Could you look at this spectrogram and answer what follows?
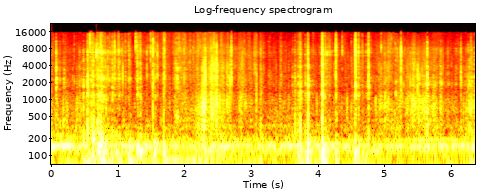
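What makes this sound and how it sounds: A metal blade scrapes curls off the edge of a solid bar of dry green soap held in the hand. Dry, crisp scraping and crinkling bursts with bright, sharp ticks ride over a steady low hum. The strokes come in quick, uneven succession for the whole clip.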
